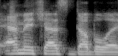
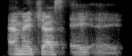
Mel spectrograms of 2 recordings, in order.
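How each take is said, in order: First: The two A's are read as 'double A'. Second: The two A's are read as separate letters. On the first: "You say M H S double A" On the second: "It's M H S A A"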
